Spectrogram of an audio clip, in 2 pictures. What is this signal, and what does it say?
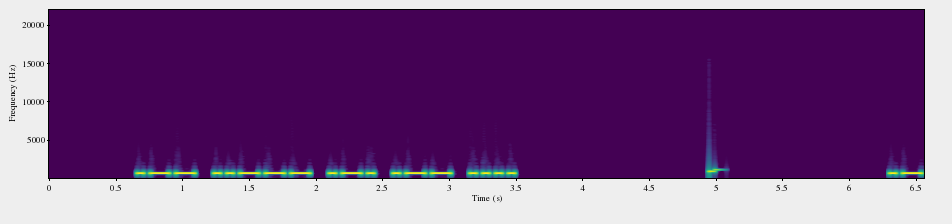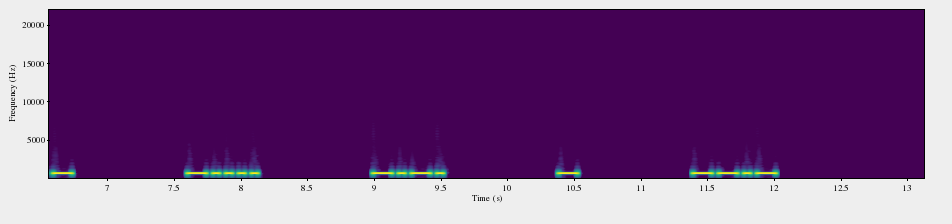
Morse code, heard as a keyed tone, about 25 wpm, spaced as for 13 wpm, 700 Hz. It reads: W2RWH W6CTQ
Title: USA Call Signs - 5 Characters - 6x Character Spacing - 25wpm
